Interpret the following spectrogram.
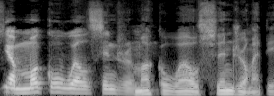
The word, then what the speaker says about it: Muckle-Wells: He was diagnosed with is that how you pronounce it? Muckle-Wells? Yeah, Muckle-Wells syndrome.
